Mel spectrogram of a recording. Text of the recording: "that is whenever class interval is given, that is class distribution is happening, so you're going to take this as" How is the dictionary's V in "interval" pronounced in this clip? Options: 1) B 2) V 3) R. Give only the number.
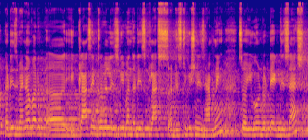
2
